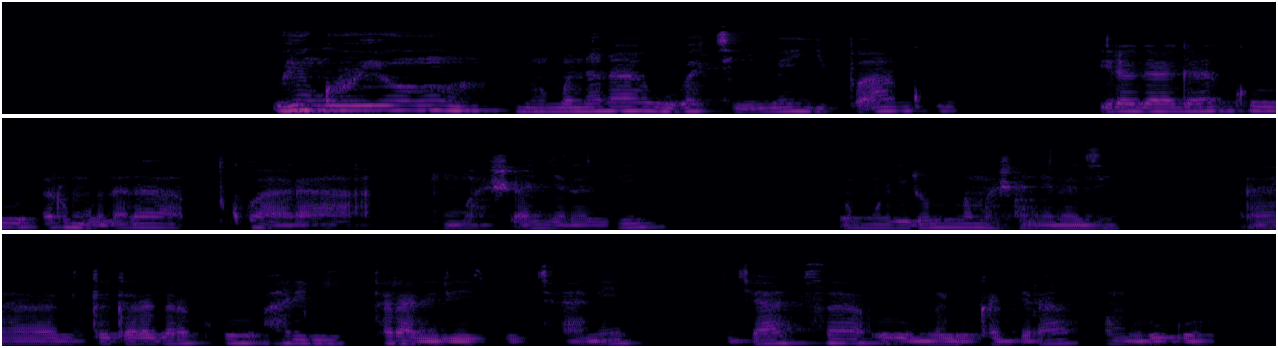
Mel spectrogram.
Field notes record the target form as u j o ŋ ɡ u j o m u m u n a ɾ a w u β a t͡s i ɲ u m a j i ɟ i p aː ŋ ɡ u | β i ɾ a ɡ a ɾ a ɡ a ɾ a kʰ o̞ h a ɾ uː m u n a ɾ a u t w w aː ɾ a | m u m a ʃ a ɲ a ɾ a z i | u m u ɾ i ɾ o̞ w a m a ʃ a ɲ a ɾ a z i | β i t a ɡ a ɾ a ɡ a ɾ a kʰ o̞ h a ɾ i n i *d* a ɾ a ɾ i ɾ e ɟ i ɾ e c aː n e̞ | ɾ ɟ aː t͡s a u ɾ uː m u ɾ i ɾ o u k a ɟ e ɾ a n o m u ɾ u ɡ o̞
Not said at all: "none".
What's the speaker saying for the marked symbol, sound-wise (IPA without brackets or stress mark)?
t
